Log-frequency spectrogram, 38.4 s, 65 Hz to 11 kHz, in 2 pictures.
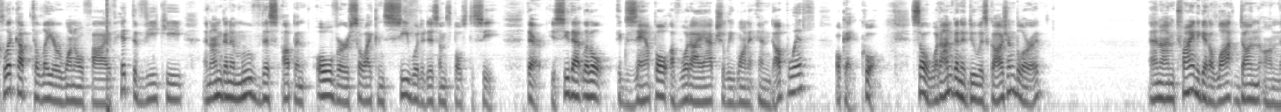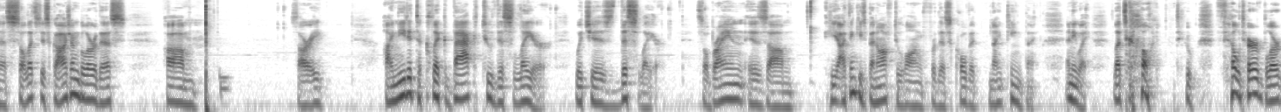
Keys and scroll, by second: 1.6 v, 22.2 super+z.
